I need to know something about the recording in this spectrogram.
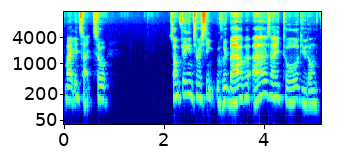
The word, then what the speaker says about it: rhubarbe: Well, I don't know if in English you are saying rhubarb or rhubarb, but it's just to know that the H is silent in French, and at the beginning of the word also.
